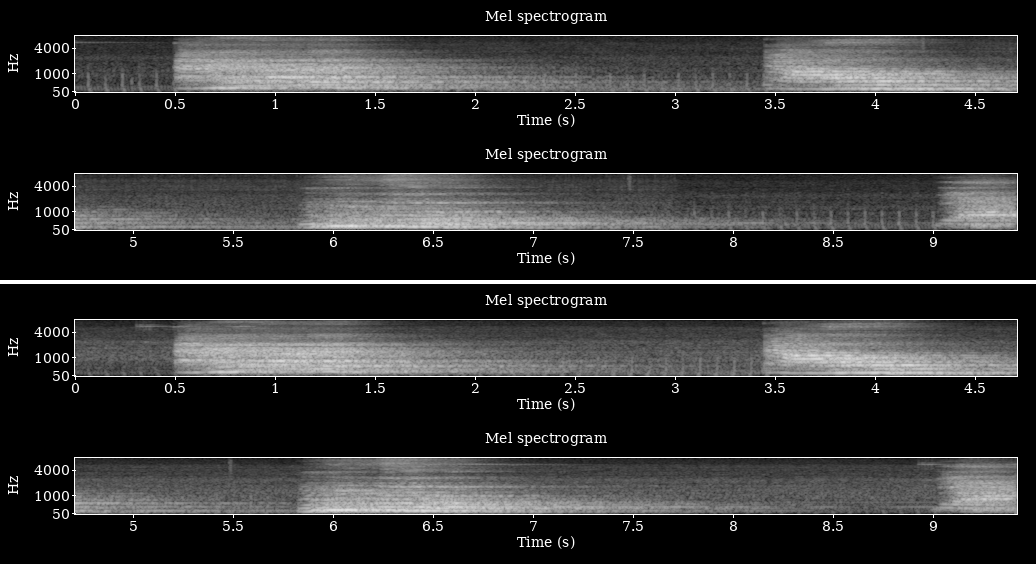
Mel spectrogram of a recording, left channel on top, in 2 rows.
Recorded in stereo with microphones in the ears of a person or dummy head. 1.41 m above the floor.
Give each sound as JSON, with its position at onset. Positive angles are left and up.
{"t": 0.5, "sound": "a shout", "side_deg": -10, "distance_m": 2.0}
